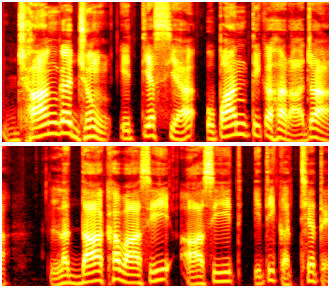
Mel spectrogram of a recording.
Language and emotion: Sanskrit, neutral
